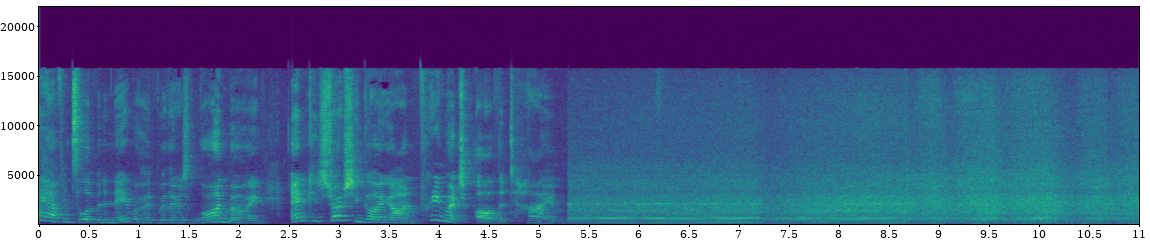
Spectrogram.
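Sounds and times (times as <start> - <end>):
motor engine droning: 5.3 - 11.0.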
